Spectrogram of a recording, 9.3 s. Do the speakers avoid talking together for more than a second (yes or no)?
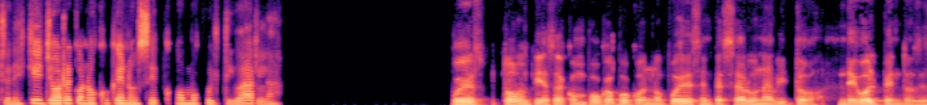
yes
